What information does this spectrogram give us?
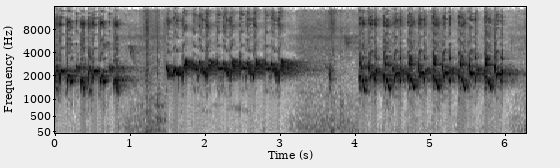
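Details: Yellow-vented bulbul song in rolling fighting style, intended as a lure for other bulbuls: scratchy rapid chirping, a continuous rattling stretch, a brief pause, then renewed fast chattering notes.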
